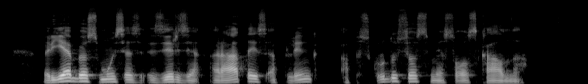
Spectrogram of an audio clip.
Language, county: Lithuanian, Vilnius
